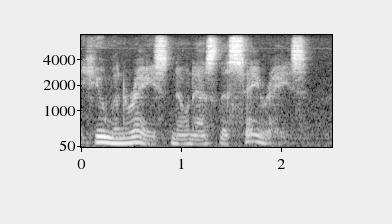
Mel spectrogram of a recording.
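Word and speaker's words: Seres: race known as the say rays it's spelled s-e-r-e-s but pronounced as if it was spelled s-a-y hyphen r-a-y-s say rays he's showing you an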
